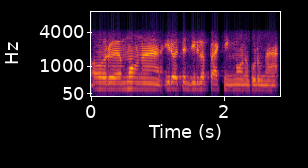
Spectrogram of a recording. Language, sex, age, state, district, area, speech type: Tamil, female, 60+, Tamil Nadu, Perambalur, rural, conversation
